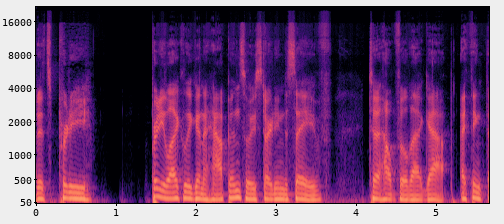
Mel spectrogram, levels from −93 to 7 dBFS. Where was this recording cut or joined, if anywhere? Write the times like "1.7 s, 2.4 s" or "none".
none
